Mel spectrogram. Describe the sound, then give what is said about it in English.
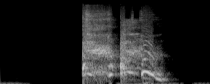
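A deliberate, pointed cough performed for a character: a loud, throaty pair of bursts in quick succession, the second with a voiced, wavering tail. It stands alone between quiet stretches, with no talking. “So she coughs passive aggressively.”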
